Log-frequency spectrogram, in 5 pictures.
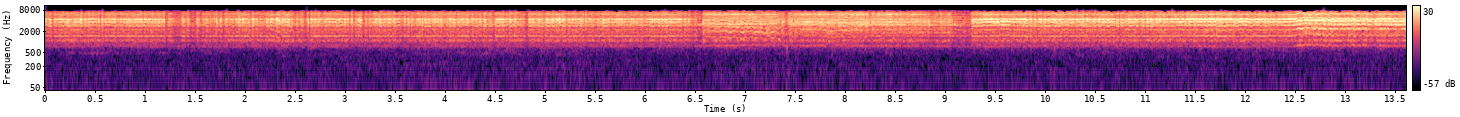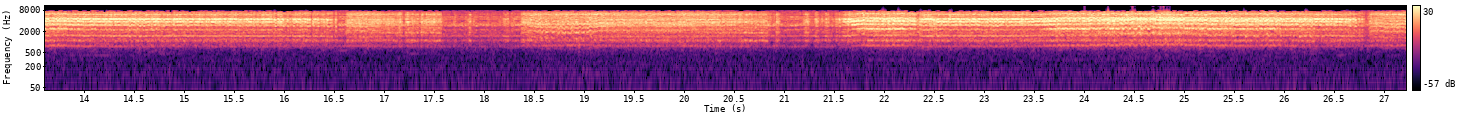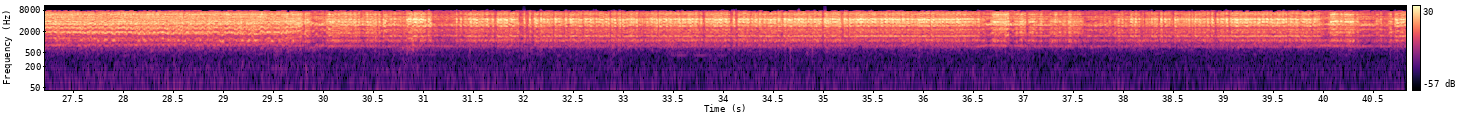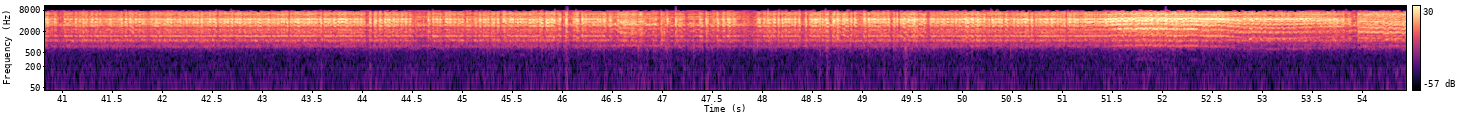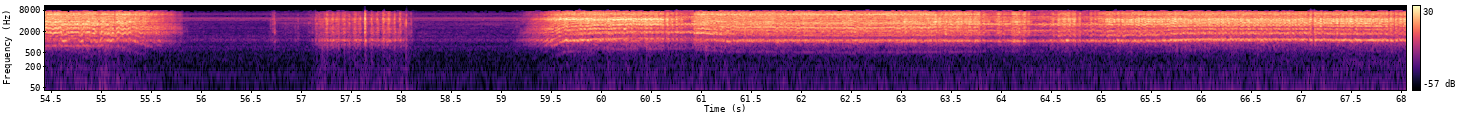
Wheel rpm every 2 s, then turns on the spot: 200, 200, 200, 200, 200, 200, 200, 200, 200, 200, 200, 200, 200, 200, 200, 200, 200, 200, 200, 200, 200, 200, 190, 200, 200, 200, 180, 130, 20, 40, 150, 140, 140, 160.
56-58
